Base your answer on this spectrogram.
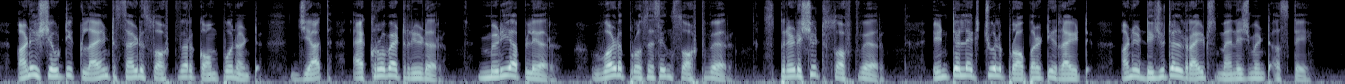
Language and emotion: Marathi, neutral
